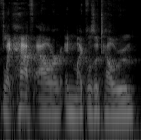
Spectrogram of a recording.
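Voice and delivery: normal talking voice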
